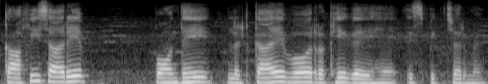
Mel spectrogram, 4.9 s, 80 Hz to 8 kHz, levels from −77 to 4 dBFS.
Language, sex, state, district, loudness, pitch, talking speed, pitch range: Hindi, male, Arunachal Pradesh, Lower Dibang Valley, -15 LUFS, 155 Hz, 135 wpm, 140-170 Hz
